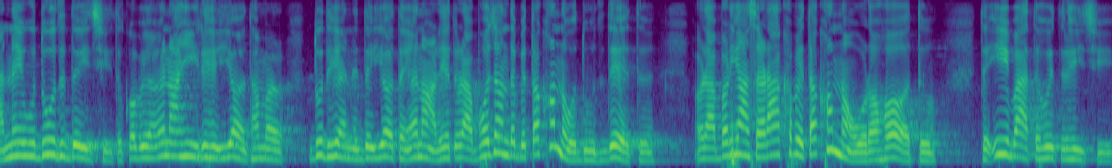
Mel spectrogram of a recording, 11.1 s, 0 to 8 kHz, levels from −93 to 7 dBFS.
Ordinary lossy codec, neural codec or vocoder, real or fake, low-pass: none; none; real; none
